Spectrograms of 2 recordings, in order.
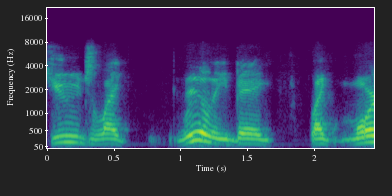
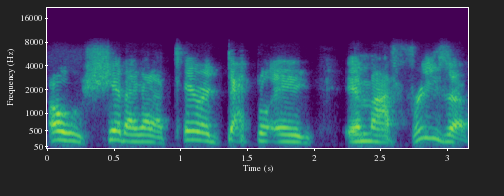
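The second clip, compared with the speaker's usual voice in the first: put-on bragging rich man voice, pitched higher; 5 semitones higher than usual. Retelling a comedy sketch about showing off a house: Dave Chappelle impression. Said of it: "And he's like".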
